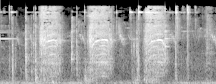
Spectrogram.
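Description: Cordless power wrench undoing a car's wheel bolts: three short runs about a second apart, each a whine that rises and falls.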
